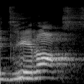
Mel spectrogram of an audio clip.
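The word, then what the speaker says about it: xerox: म्हणजे examination example आणि कधी कधी नुसत झतो झ म्हणजे झेरॉक्स xylophone झेरॉक्स Xylo low phone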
